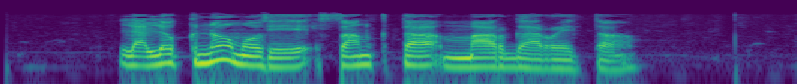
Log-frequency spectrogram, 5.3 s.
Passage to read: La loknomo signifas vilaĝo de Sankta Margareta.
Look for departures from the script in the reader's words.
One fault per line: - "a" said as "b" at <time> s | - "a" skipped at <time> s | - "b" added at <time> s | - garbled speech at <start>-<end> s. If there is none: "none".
- "signifas vilaĝo" skipped at 1.7 s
